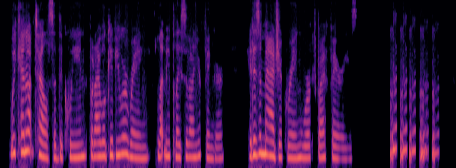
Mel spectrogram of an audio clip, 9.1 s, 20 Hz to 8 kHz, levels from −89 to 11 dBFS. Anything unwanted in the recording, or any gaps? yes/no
yes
